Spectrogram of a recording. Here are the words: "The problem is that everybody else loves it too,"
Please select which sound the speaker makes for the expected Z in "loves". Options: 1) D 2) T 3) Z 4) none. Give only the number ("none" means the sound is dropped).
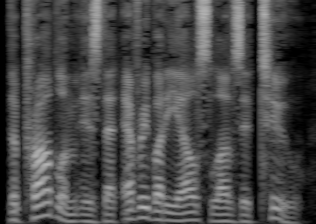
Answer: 3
